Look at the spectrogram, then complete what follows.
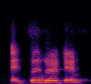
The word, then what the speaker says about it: exaggerated: Exaggerated. वाह, जिसको जैसे जैसे जैसे कर दो। एग्जैगरेट करना, जी साइलेंट होता है, डबल जी बोला जी नहीं करना है, एग्जैगरेट करना, ठीक है।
